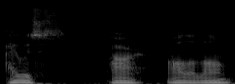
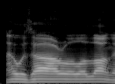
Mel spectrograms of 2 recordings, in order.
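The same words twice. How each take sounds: First: Understated, slow confession in character; low-key, drawn-out reveal; Rowan's reveal. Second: Shouted confession, higher than usual; full-volume villain-style unmasking; loud dramatic reveal. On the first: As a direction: let the twist out slowly and quietly. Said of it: "No, he'd say". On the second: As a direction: belt out the big twist. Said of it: "comes at the last chapter and goes". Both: Acted.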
